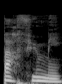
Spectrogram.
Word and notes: parfumé: francais

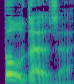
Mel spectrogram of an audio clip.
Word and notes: bulldozer: anglais

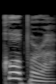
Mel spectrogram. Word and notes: corpus: anglais

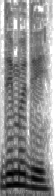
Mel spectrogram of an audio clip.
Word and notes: démodé: français

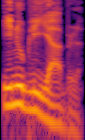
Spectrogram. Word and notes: inoubliable: francais

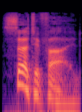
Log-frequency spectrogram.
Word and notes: certified: anglais

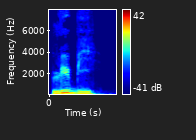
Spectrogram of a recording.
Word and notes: lubie: francais

